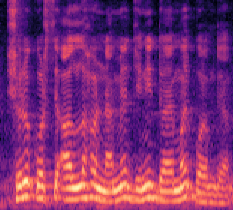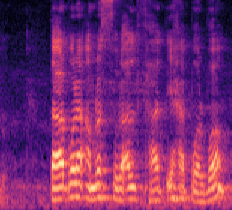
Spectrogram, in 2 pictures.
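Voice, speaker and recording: A man teaching prayer recitation, chanting each phrase slowly and drawn out, then explaining pronunciation quickly in between. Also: fairly high pitch, dark tone. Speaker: religious teacher.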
